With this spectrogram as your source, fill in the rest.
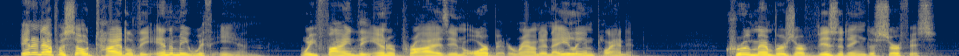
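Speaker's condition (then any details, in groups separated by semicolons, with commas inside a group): No condition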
